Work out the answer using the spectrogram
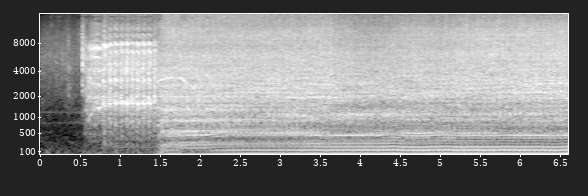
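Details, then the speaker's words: Kawasaki Ninja ZX-4RR 400cc, revs to 16,000 rpm, on stock exhaust before titanium exhaust and K&N filter install: short crank, catches instantly, settles into a smooth, steady high-pitched idle with no misses or knocks; healthy. "Doesn't that sound crazy? And that's a stock exhaust. Just wait till we throw that titanium thing on."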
